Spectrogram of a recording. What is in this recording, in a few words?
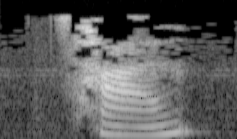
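"惨", Mandarin Chinese; hsk; chinese-flashcards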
